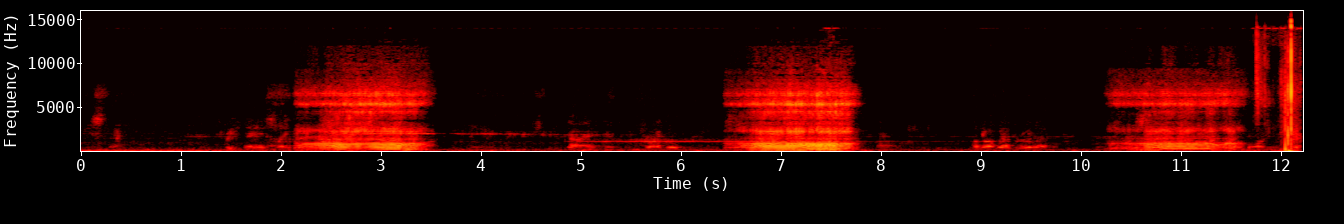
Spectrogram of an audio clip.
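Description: Three rough, buzzing snores on inhalation, about fourteen a minute, with soft breathing noises between.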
